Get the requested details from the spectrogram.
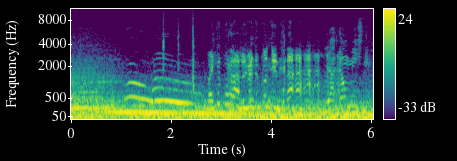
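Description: A man laughs loudly and excitedly close by.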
